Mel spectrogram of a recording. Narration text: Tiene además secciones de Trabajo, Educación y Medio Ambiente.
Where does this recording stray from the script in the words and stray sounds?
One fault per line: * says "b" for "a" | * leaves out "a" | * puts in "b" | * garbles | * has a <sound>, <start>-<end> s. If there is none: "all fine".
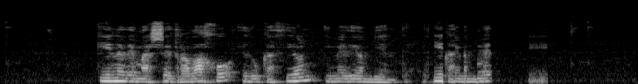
* leaves out "secciones"
* garbles
* has a laugh, 5.3-5.5 s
